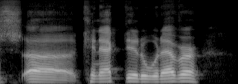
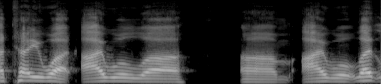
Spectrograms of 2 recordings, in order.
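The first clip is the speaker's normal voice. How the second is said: usual speaking voice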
